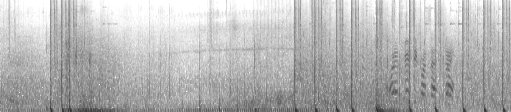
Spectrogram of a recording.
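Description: A rifle fires sharp, loud shots, one after another.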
